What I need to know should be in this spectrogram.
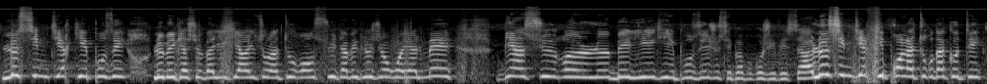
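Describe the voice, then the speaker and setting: Over noticeable background noise, a woman with an extremely high pitch speaks fairly quickly with ordinary pitch variation. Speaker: gaming YouTuber. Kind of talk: live gameplay commentary. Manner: fast; animated.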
